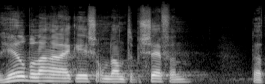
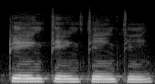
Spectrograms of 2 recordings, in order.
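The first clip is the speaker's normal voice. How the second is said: triangle ting; 4 dB quieter, slower than usual. Acted. Imitating the triangle.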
